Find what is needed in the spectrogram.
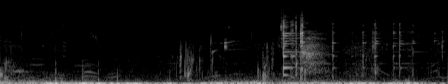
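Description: Drinking from an insulated metal water bottle: a few swallows and small clinks of the bottle, with a breathy exhale about three seconds in. Wind rumbles on the microphone underneath.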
